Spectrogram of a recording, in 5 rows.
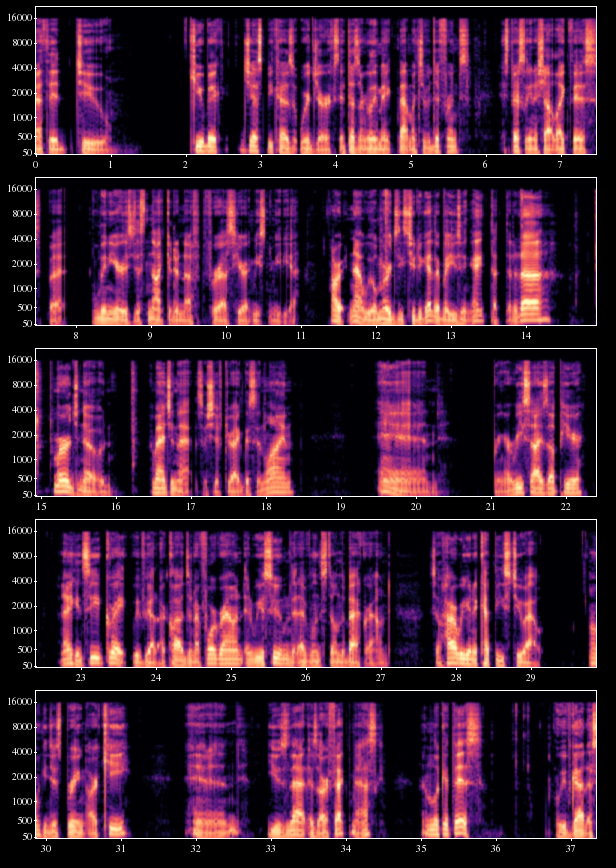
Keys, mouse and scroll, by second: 1.7 click, 4.6 click, 5.7 ctrl+s, 6.0 click, 10.7 click, 12.1 space, 13.9-14.5 typing, 14.9 Return, 16.1 click, 20.4 click, 26.8 click, 31.2 right click, 33.6 click, 36.2 space.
